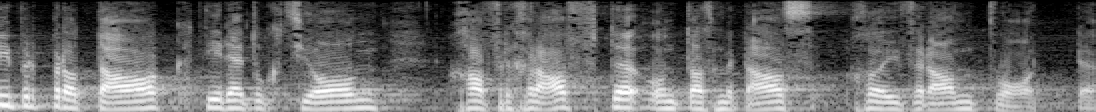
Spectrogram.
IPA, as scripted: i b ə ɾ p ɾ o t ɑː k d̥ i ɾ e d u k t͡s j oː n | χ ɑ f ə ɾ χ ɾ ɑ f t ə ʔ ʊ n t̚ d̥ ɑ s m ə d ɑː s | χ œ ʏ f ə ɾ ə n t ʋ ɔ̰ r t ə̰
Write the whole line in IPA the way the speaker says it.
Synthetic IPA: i b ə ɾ p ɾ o t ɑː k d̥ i ɾ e d u k t͡s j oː n | χ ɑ f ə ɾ χ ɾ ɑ f t ə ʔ ʊ n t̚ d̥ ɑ s m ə d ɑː s | χ œ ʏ f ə ɾ ɑ n t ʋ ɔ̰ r t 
